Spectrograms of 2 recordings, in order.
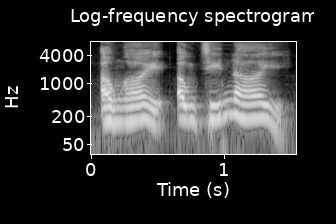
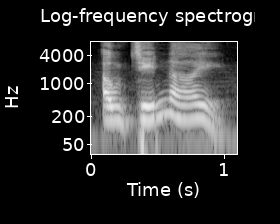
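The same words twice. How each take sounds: First: High, long call into the dark; anxious night call, voice carried far. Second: High, stretched call across the pond. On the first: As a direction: call out for the husband across the yard. Grandma calling husband in dark. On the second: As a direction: call his name into the darkness once more. Calls again into the dark. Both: Acted.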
